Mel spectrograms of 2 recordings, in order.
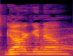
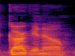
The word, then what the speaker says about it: Gargano: have a problem with Gargano it's Gargano but if it gives me an edge against Wes Lee I'll do it don't say it wrong it's Gargano all right wasn't expecting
